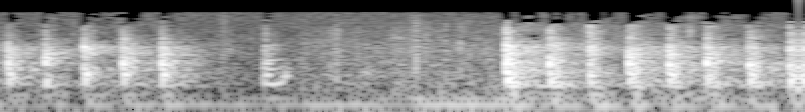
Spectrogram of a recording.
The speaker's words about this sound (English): Mother, I don't hear any sounds inside. Oh, dear. Well, try knocking. Maybe the bell is out of order.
